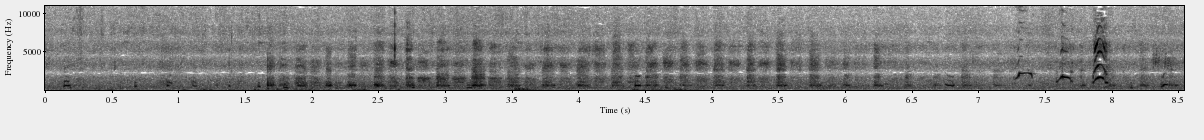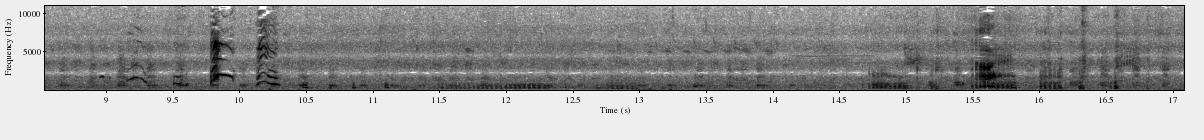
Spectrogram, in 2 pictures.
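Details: Four-week-old puppies playing outdoors give short, high, tonal yips at irregular moments, a few sharp squeaky cries standing above soft panting and rustling, with steady background hiss throughout.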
